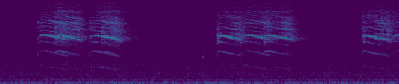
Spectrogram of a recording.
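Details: Blue jays calling in apparent distress, something disturbing them: harsh, buzzy squawks in pairs, each slightly falling, repeated roughly every two seconds with quiet gaps between.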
